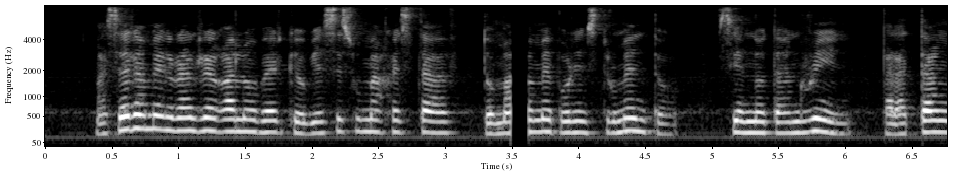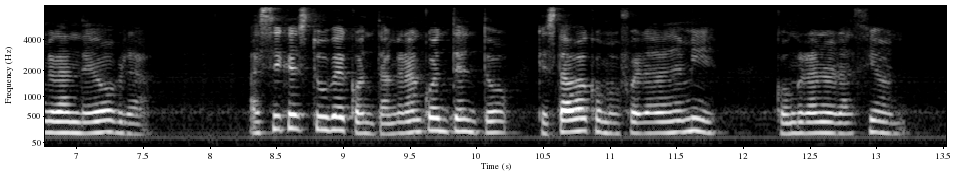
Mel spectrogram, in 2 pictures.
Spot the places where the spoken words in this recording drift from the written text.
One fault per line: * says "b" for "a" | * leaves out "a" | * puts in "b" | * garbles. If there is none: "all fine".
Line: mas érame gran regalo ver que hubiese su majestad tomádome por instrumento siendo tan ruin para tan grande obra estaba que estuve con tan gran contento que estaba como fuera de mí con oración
* says "ansí" for "estaba"
* puts in "gran"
